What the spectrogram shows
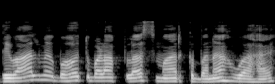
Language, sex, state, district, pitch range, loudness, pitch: Hindi, male, Jharkhand, Ranchi, 145-165 Hz, -14 LUFS, 150 Hz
